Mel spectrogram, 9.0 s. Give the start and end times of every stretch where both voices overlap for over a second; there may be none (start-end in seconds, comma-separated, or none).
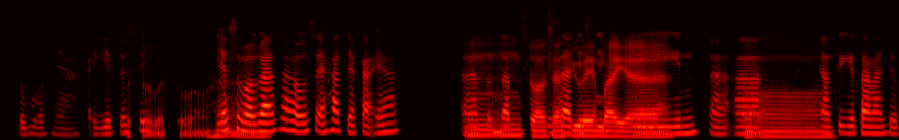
4.6-6.4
